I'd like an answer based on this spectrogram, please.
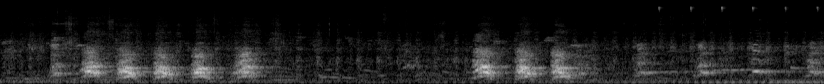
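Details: Barking from German Shepherds at a kennel: a run of five rapid deep barks, a pause, then three more, followed by a softer whine-like tone and faint background murmur.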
